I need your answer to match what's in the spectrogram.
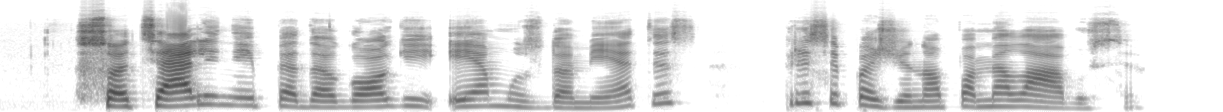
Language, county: Lithuanian, Šiauliai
